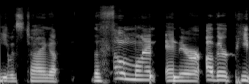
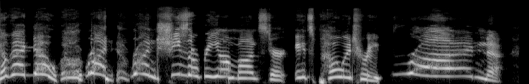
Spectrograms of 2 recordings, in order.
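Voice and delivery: mock very high scream, Run stretched long; 12 semitones higher than usual. Retelling own reaction while watching an uncomfortable scene: imitating own screaming. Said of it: "this is the point where I'm screaming".

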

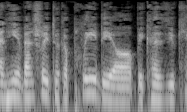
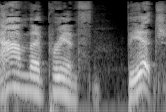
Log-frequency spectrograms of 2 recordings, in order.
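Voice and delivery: mock drag queen style, higher, louder; 5 semitones higher, 7 dB louder than usual. Retelling what a murderer said to an employee: imitating a drag queen voice. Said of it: "He said that very much like a drag queen".

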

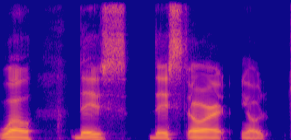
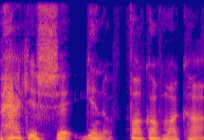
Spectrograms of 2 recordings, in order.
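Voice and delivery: furious, angry, pitched-up commander's voice; 6 semitones higher than usual. Retelling how the company commander reacted to the article: imitating angry commander. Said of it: "our company commander is pissed".

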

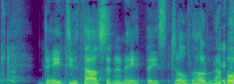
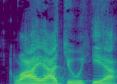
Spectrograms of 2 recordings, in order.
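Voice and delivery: acted speech as if tongue is numb; 2 semitones lower, 3 dB quieter than usual. Asking a creature in a game scene why it is here: acted numb-tongue speech. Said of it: "you're really unclear".

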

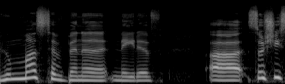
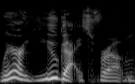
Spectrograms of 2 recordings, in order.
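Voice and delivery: put-on furious, very upset tone; 3 dB louder than usual. Retelling an older local woman asking where they're from, imitating an angry, upset woman. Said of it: "in the angriest, most upset tone".

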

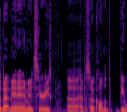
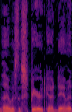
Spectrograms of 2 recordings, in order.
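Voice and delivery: mock grave voice, quieter; 3 semitones lower, 5 dB quieter than usual. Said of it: "my gravitas voice".

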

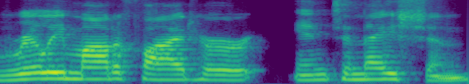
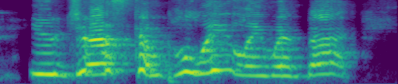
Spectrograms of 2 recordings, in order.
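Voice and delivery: high-pitched, startled, surprised exclaiming. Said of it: "And I kept saying".

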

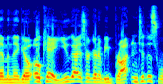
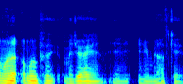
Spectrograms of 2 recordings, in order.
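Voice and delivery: mock-drunk voice, much lower and quieter; 7 semitones lower, 11 dB quieter than usual. Retelling a drunk phone call to someone from the LARP group, imitating a drunk caller. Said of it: "and drunk as fuck".

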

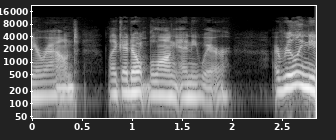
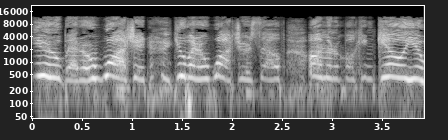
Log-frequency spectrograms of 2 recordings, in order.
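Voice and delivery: put-on screaming, pitched very high. Retelling a schoolyard fight, imitating own screaming at the boy. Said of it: "I was screaming".

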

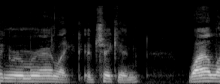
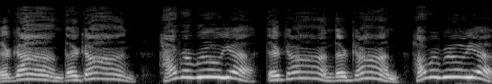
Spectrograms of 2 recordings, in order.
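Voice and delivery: very high, repeated, acted-out shouts; 10 semitones higher than usual. Speaker retells a man shouting after being prayed for, imitating someone shouting. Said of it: "he starts shouting".

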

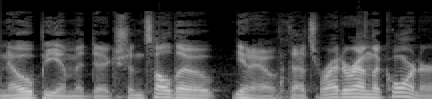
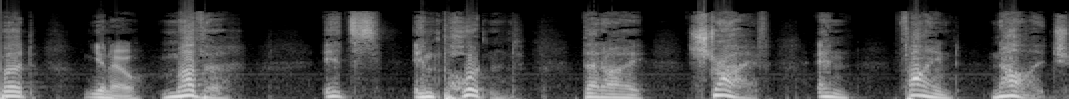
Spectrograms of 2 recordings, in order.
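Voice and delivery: knowingly bad, raised, loud put-on actor voice; 4 semitones higher, 5 dB louder than usual. Retelling a film scene, voicing the son answering his mother: shitty William Shatner impression. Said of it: "I'm doing a shitty".

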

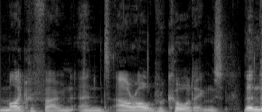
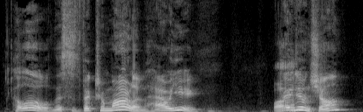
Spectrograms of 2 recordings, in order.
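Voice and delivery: put-on American accent with swooping pitch; 7 semitones higher, 4 dB louder than usual. Co-host greets the podcast host at the show's start: American accent. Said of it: "you've picked up the accent".

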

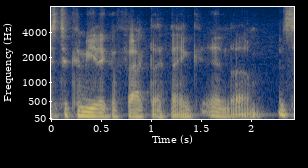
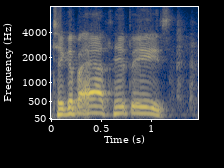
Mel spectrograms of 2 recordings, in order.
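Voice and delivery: acted, shrill, high, loud heckling yell; 10 semitones higher, 6 dB louder than usual. Speaker retelling what a man yelled out at people, retelling a yell. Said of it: "he just yelled out".

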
